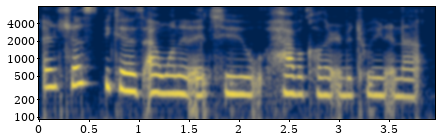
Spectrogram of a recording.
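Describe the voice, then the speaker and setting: A young woman with a high voice and a bit of gravelly fry, slightly hoarse from a recent cold. She talks upbeat and chatty, explaining her makeup steps straight to a close camera in a small room at home. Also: a little mellow. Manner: chatty and upbeat, quick asides. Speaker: beauty vlogger. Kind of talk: makeup tutorial narration.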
